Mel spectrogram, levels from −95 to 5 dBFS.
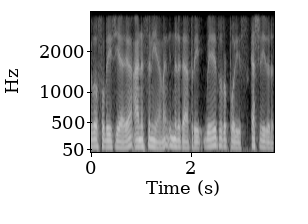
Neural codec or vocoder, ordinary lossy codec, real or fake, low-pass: codec, 16 kHz, 1 kbps, FunCodec, trained on LibriTTS, 50 frames a second; none; fake; 3.6 kHz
